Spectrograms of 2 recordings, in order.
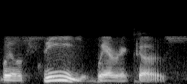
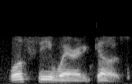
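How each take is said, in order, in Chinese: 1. see 这个词要重读。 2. see 这个词不用重读。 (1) "不用" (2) "see 不要加重音。"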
